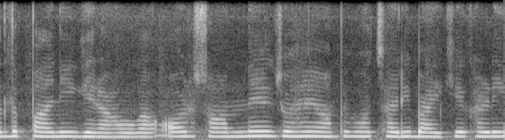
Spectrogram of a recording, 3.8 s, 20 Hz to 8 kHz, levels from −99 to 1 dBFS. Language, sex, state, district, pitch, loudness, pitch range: Hindi, female, Odisha, Khordha, 250 Hz, -15 LUFS, 245-260 Hz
